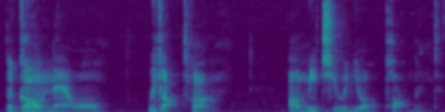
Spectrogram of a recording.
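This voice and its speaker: A man doing a gruff, menacing brute. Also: fairly low pitch, fairly even intonation, measured pace. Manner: gruff, blunt, broken grammar. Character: hulking, uneducated, menacing young man.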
